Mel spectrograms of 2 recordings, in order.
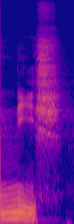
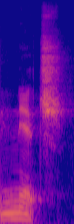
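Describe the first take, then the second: First: It uses the Californian, more sophisticated-sounding pronunciation. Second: It uses the Midwestern, plainer pronunciation of the word. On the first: It is the more sophisticated-sounding way of saying it. "a lot of people out out here in California say niche" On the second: It is the working-class Midwestern way of saying it. "we used to say niche"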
